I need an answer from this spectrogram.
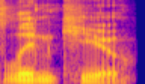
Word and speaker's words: LINQ: My understanding is that the proper pronunciation is LINQ. I'm going to call it LINQ, however, which a lot of people do. I just can't get myself to actually say LINQ.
